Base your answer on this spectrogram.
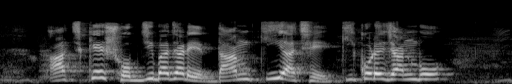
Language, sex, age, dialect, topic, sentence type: Bengali, male, 18-24, Standard Colloquial, agriculture, question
